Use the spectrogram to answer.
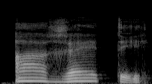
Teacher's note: Okay, remember when you get this accent circonflexe on the top of E, then you get the sound E. Okay, so it's really open.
